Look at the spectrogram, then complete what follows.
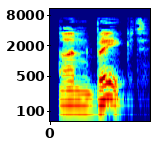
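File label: "unbaked", British English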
